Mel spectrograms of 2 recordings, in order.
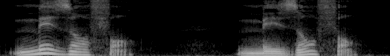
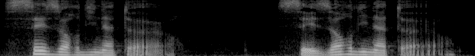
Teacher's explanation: And in that case, I took the plural form, so these here, and then ordinateur, computers. So you should make the liaison between S and O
